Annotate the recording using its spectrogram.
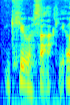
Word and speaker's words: Kiyosaki: That could be anyone from, like, a Dave Ramsey to a Robert, I can't pronounce his last name, Chikakwak. Very famous writing book called Rich Dad, Poor Dad. Then there's other Kiyosaki. – Ones I just watch for. – Kiyosaki. – Yeah. Kiyosaki.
